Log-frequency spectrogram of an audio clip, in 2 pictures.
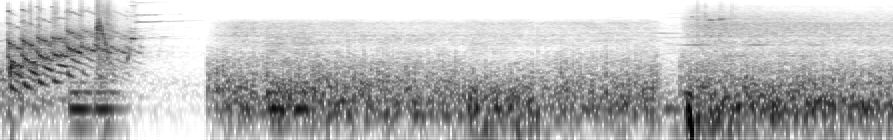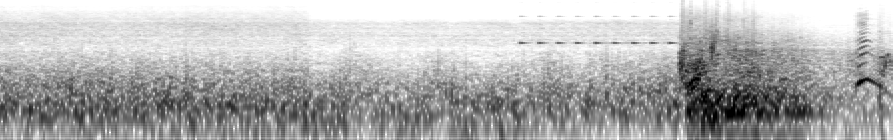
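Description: A rocket whooshes upward with a steady rushing roar.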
